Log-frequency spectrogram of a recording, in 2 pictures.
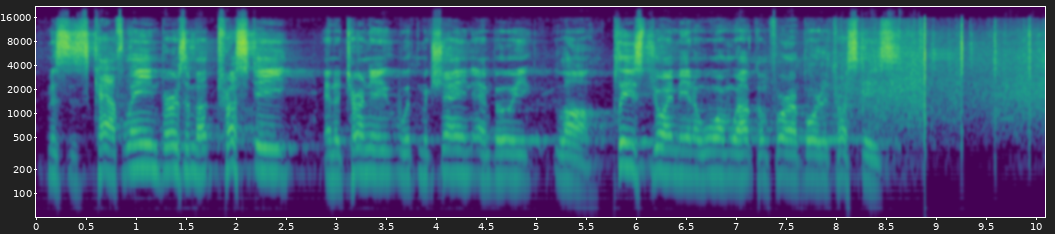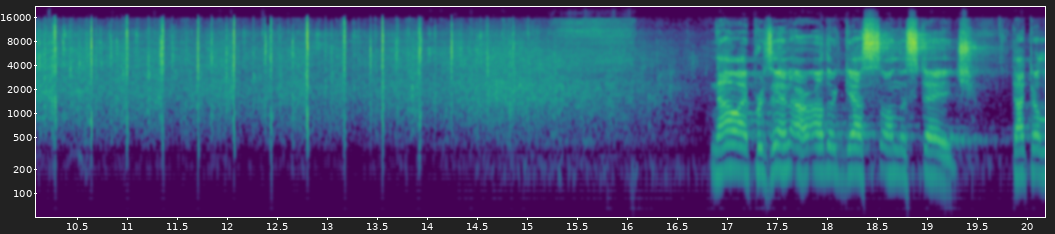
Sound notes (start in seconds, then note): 7.8 applause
